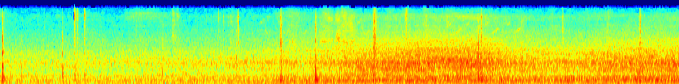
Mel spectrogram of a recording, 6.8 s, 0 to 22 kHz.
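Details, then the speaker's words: 2005 Chrysler Crossfire revved from idle after crankshaft position sensor replacement, crank signal rising to ±60 V; engine picks up smoothly and revs cleanly without stumbling or cutting out; stalling fixed, normal revving. "So this car is fixed, at least the unpredictable stalling problem."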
